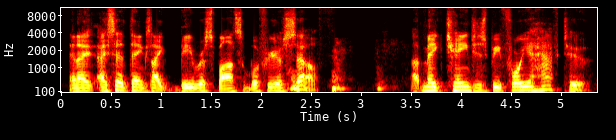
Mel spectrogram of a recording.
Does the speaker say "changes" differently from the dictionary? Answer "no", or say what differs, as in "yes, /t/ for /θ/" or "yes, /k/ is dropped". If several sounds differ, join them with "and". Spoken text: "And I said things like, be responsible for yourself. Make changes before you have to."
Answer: no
